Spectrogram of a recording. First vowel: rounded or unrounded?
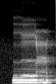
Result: rounded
